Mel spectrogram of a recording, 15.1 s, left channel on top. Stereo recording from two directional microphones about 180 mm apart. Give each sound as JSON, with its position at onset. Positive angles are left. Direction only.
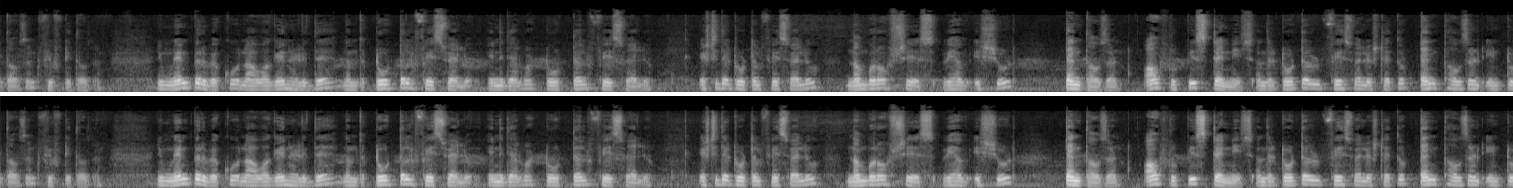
{"t": 0.0, "sound": "speech", "side_deg": -25}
